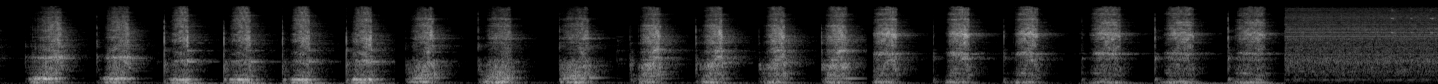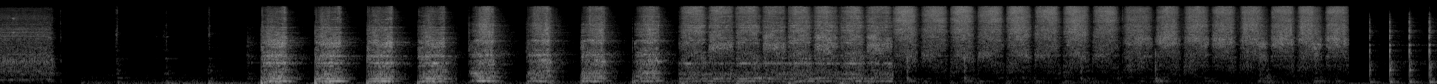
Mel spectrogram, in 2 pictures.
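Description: Hand file rasping on rough metal castings in steady strokes, about two a second, to remove casting marks. About halfway through, a drill runs steadily for a couple of seconds. Then the filing resumes, and near the end it turns to quicker, higher-pitched strokes of a round file, about three a second.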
